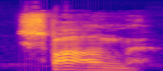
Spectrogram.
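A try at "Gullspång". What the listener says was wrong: Not Spong. It's not German. Gulspang.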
